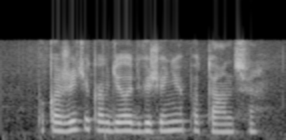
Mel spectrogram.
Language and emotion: Russian, neutral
